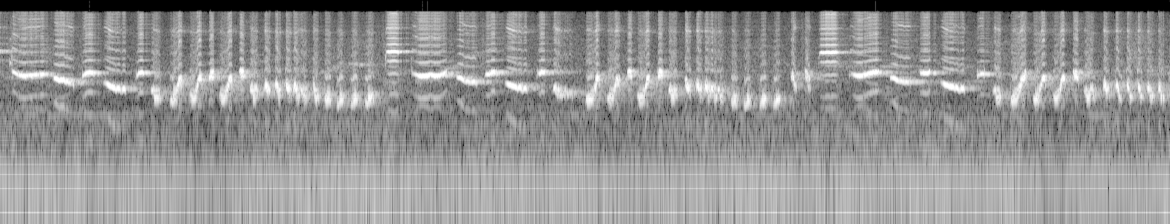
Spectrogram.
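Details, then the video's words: Gacor white-rumped shama singing as a lure to set other shamas singing: clear whistles and fast rolling bursts of notes that sweep up and down, phrases repeating every few seconds, with a constant low hum behind. "DENGAN CEPAT MURAI BATU ANDA AKAN EMOSI DAN IKUT GACOR DENGAN PANCINGAN INI"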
